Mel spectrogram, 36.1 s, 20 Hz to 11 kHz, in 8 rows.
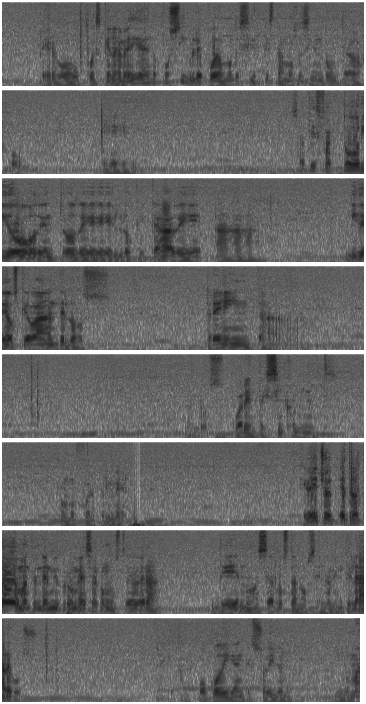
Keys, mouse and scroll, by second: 1.0 Tab, 1.4-4.9 middle drag, 5.4 right click, 6.1 shift+right click, 6.5 shift+right click, 7.6 shift+right click, 8.1 shift+right click, 8.6 shift+right click, 9.5 shift+right click, 10.1 shift+right click, 10.6 shift+right click, 11.1 shift+right click, 12.2 shift+right click, 12.6 shift+middle click, 13.8-17.5 drag, 18.5 o, 19.1 click, 19.7-20.3 scroll down 2, 23.7-24.0 scroll down 1, 27.0 Tab, 27.4-32.1 middle drag, 32.8 Tab, 32.8 middle click, 34.0 right click, 35.0-36.1 drag.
